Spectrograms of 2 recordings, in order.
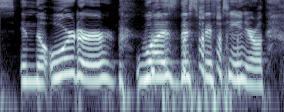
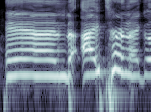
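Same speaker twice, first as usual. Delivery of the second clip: ordinary talk, nothing marked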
